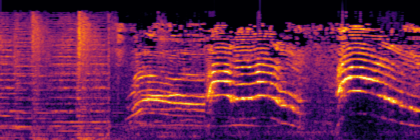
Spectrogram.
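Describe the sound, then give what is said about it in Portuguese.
Several cats yowl and caterwaul on a roof in long, wavering cries, three drawn-out howls following a couple of sharp bangs at the start, loud with no talking. “É gato viçando aqui em cima do telhado aqui?”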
